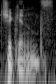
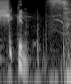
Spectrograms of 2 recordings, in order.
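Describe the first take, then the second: First: The word begins with a 'ch' sound. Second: The word begins with an 'sh' sound. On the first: The speaker calls it right. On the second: The speaker calls it wrong.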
